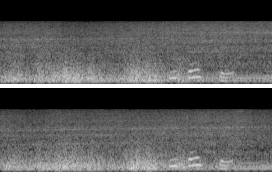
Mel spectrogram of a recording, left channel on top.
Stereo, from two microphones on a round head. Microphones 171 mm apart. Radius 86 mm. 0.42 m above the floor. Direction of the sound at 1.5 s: 10° right (ahead or behind).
